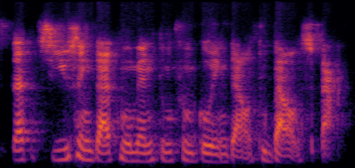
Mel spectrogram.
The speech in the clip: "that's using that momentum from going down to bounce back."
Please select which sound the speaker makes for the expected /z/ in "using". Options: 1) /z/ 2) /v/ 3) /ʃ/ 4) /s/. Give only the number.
1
